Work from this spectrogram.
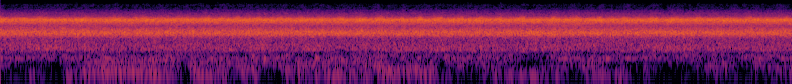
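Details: Countryside frog chorus at night, quiet surroundings: many callers merge into a continuous shimmering trill, steady in pitch and loudness for the whole stretch, with a single brief high click near the middle.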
